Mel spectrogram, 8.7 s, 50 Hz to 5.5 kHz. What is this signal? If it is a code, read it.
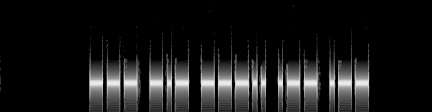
Morse code, heard as a keyed tone, about 14 wpm, 600 Hz. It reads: OK8WW
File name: Callsigns-14wpm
